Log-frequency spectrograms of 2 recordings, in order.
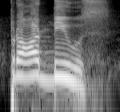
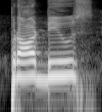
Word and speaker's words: produce: So produce is to make something, but produce, what is pro? If you emphasize on the first syllable, produce, not produce.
